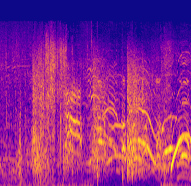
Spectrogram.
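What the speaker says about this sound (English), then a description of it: "My apologies for the explosions. These are Indian firecrackers." Sharp bursts of Indian firecrackers go off near and far under overlapping talk and rising whistling sounds, with loud cracks scattered throughout.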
